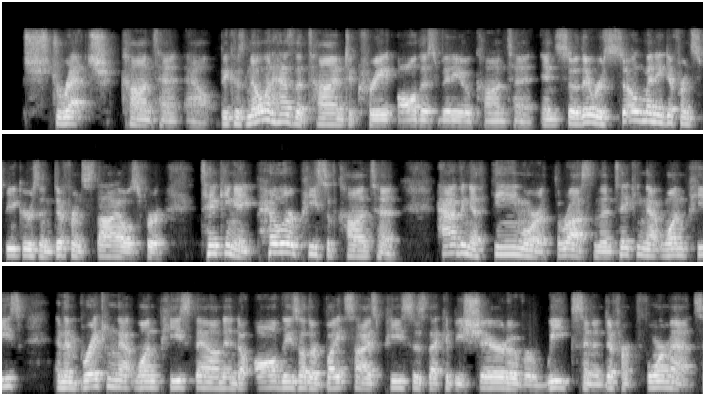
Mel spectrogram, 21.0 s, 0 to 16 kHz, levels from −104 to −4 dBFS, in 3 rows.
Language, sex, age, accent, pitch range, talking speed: English, male, 30-49, American, 125-165 Hz, 195 wpm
